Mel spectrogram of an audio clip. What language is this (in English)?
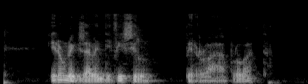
Catalan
